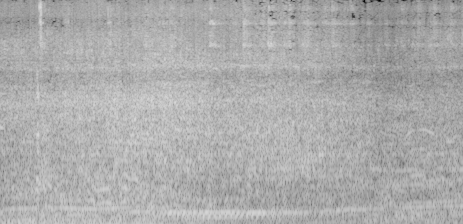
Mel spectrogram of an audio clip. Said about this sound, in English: The bus has just headed off with some of the participants, but I'm going to walk back with the rest who are braving the lashing rain.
